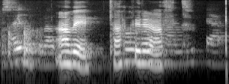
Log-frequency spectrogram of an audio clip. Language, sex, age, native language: Icelandic, female, 9, Icelandic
